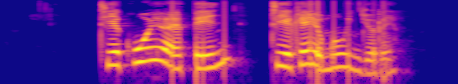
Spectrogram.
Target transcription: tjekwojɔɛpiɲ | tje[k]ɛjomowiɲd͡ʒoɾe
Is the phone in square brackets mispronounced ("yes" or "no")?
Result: no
